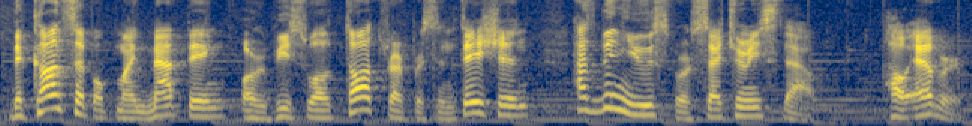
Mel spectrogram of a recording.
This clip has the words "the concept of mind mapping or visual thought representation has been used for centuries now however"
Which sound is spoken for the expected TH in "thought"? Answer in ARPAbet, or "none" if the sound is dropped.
T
